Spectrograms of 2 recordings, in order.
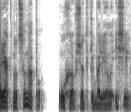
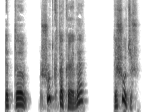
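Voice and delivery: disbelieving; 7 semitones higher than usual. Acted. Harry disbelieving.

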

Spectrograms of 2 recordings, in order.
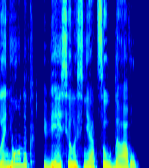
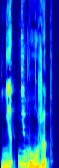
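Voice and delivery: loud, higher, emphatic denial; contradicting parrot; 5 semitones higher, 7 dB louder, slower than usual. A narrator's reading. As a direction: deny it loudly as the parrot. (попугай, громко и упрямо возражает)

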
